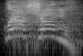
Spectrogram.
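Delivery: high shouted charge; screamed rallying cry. Acted. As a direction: yell it to rally the bus. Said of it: "Screamed out".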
